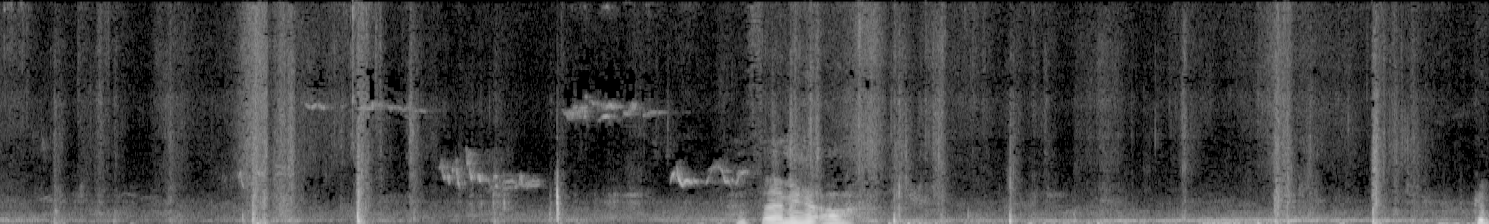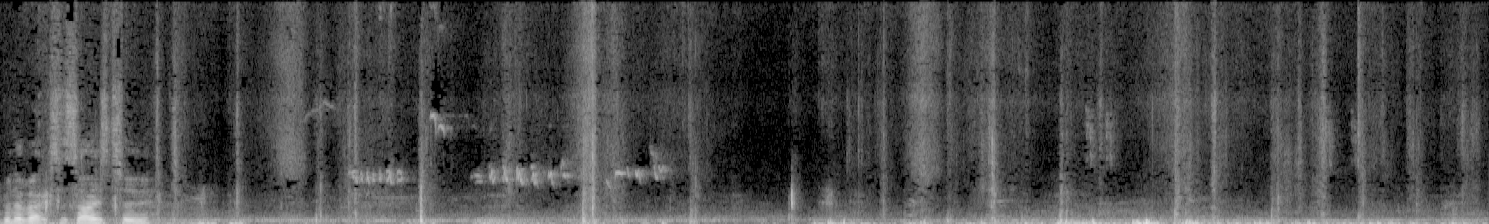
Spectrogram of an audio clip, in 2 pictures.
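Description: Footsteps tread heavily on soft soil.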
